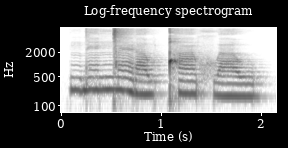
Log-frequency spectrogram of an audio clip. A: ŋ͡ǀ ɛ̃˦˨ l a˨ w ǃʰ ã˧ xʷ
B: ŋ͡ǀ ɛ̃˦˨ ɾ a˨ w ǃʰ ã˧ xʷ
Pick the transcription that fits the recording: B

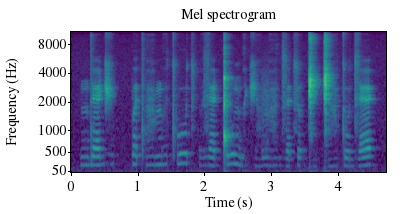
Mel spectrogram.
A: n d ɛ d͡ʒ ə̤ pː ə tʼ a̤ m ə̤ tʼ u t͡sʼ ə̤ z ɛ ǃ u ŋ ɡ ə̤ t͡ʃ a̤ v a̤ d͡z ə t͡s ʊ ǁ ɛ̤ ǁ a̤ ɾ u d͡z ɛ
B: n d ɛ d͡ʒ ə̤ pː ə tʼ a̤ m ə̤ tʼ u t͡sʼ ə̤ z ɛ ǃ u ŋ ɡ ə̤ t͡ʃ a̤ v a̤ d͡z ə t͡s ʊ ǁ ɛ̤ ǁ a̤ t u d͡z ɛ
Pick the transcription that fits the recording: B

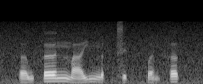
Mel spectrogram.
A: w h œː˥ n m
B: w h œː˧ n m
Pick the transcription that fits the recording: A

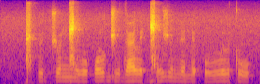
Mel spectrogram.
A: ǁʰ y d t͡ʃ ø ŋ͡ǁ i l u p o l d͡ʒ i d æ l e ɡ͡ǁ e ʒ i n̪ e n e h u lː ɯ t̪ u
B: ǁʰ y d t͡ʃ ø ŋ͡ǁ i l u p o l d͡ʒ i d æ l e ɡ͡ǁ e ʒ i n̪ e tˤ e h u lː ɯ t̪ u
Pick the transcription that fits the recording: A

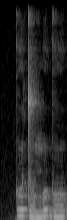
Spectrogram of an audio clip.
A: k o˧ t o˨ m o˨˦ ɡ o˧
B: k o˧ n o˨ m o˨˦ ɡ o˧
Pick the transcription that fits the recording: A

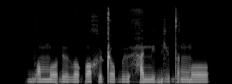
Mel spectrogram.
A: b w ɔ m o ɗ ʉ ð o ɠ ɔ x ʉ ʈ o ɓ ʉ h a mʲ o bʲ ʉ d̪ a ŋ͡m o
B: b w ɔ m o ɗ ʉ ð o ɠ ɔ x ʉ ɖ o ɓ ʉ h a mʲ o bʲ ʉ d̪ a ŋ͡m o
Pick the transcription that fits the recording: A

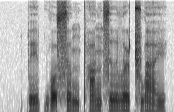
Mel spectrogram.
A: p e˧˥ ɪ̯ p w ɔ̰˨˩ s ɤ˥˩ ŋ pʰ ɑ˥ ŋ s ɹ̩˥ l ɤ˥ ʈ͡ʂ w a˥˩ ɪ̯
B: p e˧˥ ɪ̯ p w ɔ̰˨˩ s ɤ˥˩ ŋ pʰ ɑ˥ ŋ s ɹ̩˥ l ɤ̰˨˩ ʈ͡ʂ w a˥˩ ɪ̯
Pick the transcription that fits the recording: A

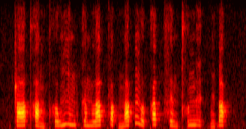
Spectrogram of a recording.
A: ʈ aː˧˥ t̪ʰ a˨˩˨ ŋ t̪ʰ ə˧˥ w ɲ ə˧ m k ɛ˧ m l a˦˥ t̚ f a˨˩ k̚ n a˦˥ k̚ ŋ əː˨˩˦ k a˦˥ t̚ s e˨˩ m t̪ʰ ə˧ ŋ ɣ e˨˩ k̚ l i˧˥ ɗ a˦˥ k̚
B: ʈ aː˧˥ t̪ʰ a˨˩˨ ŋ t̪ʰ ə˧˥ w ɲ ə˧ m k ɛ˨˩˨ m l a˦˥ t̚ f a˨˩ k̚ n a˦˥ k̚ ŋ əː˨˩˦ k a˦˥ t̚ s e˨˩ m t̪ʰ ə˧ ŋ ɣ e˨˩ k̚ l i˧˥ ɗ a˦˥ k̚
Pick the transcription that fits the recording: A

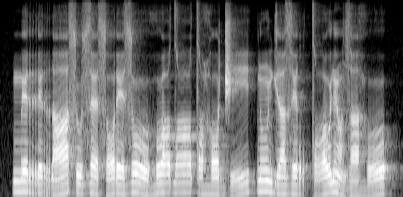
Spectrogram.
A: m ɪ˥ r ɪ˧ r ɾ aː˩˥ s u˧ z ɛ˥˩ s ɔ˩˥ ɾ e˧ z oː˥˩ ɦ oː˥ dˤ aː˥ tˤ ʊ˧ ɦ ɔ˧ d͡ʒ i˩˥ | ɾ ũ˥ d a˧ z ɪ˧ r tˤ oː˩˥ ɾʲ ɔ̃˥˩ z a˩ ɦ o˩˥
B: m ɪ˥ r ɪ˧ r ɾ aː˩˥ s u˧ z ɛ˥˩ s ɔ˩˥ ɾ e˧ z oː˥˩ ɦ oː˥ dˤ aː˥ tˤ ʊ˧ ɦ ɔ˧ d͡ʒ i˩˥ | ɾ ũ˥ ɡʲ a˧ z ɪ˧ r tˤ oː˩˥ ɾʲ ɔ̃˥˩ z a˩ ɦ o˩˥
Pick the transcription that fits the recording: B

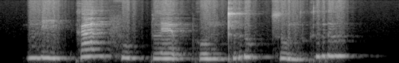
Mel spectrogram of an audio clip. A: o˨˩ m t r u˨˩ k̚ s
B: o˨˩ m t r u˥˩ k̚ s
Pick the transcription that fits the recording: B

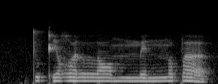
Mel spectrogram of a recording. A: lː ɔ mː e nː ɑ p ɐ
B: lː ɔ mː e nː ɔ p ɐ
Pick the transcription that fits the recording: B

